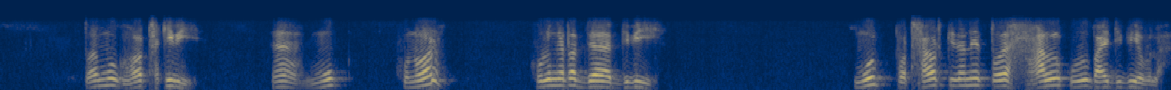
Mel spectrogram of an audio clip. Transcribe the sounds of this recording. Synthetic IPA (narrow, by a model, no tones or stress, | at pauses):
tɔjmʊɹɡʱɔɹɔtʰːakiβi | ɦɛ̃mʊk̚ | xunɔɹ | xuluŋɛtadɛdibi | mʊɹpɔtʰaɔtkizanitɔjhalkuɹubajdibiɦobɔla̰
